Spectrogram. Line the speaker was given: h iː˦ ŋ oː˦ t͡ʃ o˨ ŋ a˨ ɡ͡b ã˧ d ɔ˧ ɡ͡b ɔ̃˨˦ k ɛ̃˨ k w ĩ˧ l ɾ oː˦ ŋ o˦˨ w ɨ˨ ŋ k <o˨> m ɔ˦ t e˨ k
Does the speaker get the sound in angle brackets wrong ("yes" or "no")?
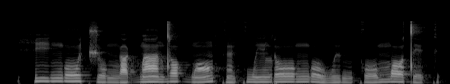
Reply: yes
